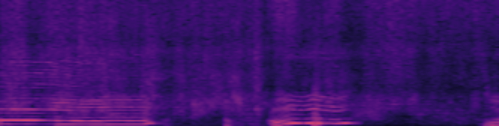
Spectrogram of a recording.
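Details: A dog singing: a long, steady, clear howled note held for over a second, a brief break, then wavering, rising howls that slide upward and fade, with a short yelp at the end.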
